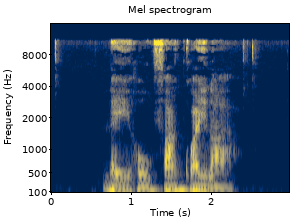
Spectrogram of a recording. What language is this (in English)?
Cantonese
